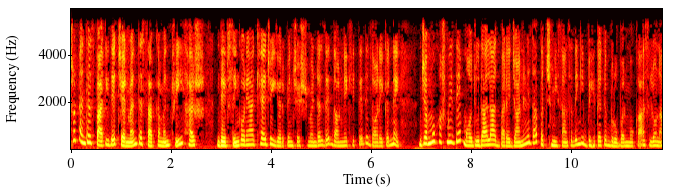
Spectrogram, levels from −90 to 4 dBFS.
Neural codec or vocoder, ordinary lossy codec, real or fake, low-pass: none; none; real; 5.4 kHz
